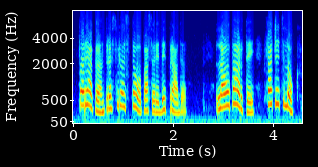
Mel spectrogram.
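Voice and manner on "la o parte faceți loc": mild narrated shout, higher in pitch; guards shouting. A narrator's reading. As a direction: lightly voice guards clearing the way. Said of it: "strigau cei din gardă".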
